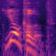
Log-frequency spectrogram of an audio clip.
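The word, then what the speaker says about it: jökulhlaup: mercifully I'm on television so I have to pronounce the Icelandic word yokeloop which is a catastrophic breach of an ice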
